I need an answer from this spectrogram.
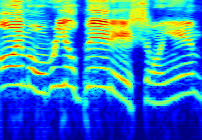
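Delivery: put-on British urchin accent. Imitating a character, british street urchin accent. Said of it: "the British equivalent of a street, uh, urchin accent".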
